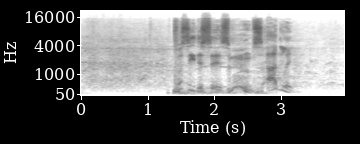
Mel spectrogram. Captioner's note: imitates Yoda; regular voice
